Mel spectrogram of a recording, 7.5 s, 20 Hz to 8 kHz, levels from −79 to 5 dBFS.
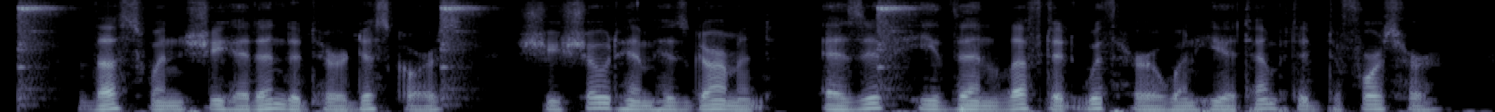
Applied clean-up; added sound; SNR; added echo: none; Tambourine; 9 dB; none.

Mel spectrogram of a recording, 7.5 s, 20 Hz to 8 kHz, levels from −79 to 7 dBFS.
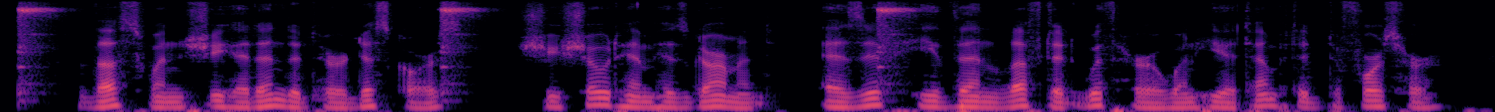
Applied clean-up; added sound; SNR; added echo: classical method log-MMSE.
